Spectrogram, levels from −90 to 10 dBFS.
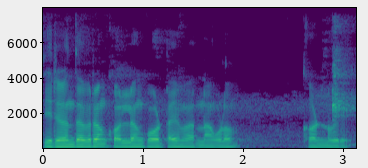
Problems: none marked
